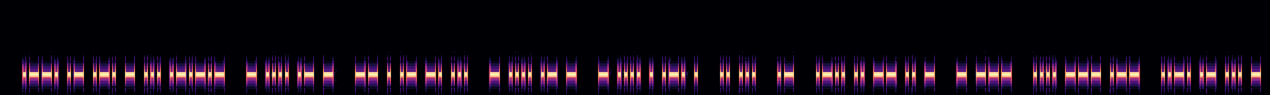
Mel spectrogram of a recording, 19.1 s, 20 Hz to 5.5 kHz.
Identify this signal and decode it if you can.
Morse code, heard as a keyed tone, about 25 wpm, 600 Hz. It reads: PARTS. THAT MEANS THAT THERE IS A LIMIT TO HOW FAST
